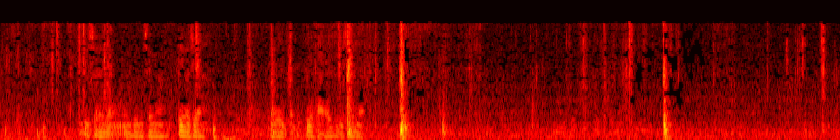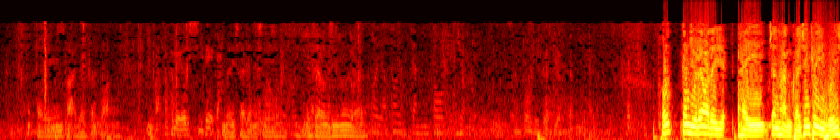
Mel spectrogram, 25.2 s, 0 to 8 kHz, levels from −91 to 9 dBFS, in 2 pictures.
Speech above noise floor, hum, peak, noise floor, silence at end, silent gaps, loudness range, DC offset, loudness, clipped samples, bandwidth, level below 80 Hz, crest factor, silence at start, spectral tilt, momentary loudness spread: 41 dB; none; 0 dBFS; -53 dBFS; 0 s; none; 30 LU; under 0.1%; -7 LUFS; 0.6%; 6.6 kHz; -32 dBFS; 16 dB; 2.7 s; -9.5 dB/octave; 30 LU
